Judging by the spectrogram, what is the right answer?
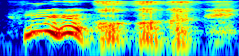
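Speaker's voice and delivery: high mocking giggle. A narrator's reading. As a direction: giggle behind a hoof. Animals laughing at Dizzy.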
